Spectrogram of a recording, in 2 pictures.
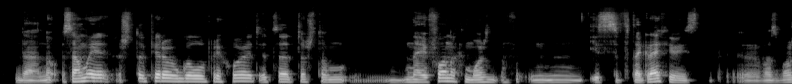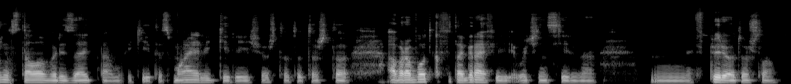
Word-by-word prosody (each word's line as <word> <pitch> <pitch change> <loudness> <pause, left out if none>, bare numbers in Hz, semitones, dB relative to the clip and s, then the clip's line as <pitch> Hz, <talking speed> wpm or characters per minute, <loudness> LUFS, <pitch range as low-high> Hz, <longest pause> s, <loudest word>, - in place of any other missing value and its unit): Да, 95 -2 0
но 90 - -1
самое, 150 +2 +5
что 145 - -2
первое 150 0 +5
в 140 - +3
голову 135 -2 +5
приходит- 145 +2 +1
это 110 +2 +2
то, 115 +1 -3
что, 115 - -4
м, 110 +1 -2 0.6
на 110 0 0
айфонах 140 +6 +2
можно, 110 -1 0 0.2
м, 100 -1 -4
из - - +1
фотографий 120 -6 +3
ст 95 +1 -7 0.3
э, 90 -1 -6
возможно 95 +5 -2
стало 100 -1 +2
вырезать 95 0 -1
там 85 0 -8
какие-то 80 - -10
смайлики 100 -2 -3
или 85 - -4
еще 85 +4 -7
что-то, 105 - -10
то 90 - -7
что 95 -1 -3 0.4
обработка 105 +3 +4
фотографий 100 -2 +2
и - - -8
очень 90 +1 -5
сильно, 85 -2 -5 0.6
м, 85 -1 -6
вперед 100 -3 +3
ушла. 95 -1 -5
100 Hz, 150 wpm, -23 LUFS, 95-115 Hz, 0.6 s, самое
